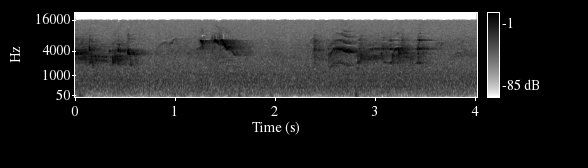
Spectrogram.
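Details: A frequently calling brown-eared bulbul gives shrill, squealing notes: a buzzy phrase at the start, a sharp high squeak near 1.3 seconds, then a longer harsh warbling phrase, with faint background hiss.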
